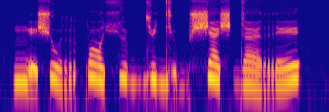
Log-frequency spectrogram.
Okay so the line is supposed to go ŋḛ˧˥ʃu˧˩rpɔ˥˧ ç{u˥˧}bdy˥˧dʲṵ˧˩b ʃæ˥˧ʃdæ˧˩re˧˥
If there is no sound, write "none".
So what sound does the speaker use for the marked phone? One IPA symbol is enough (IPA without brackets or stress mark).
ʉ˥˧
